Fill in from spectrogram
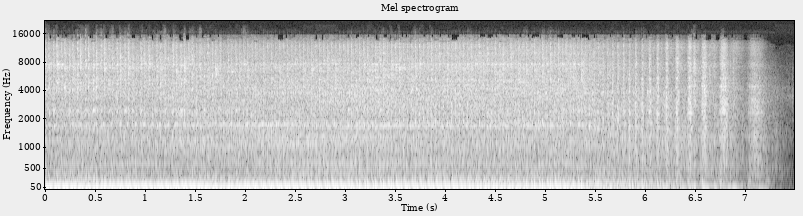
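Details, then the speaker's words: Walker mower engine freshly rebuilt, running during break-in and leak check. Steady, even low thump at brisk idle with no knocks or misses, then winds down and stops; sounds healthy. "Nothing funky going on as of yet, but we're gonna run it, we're gonna break it in and see if there's anything going on that needs to be addressed, such as leaks or something like that."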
